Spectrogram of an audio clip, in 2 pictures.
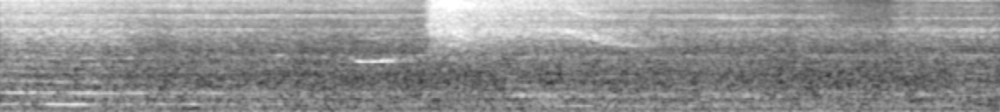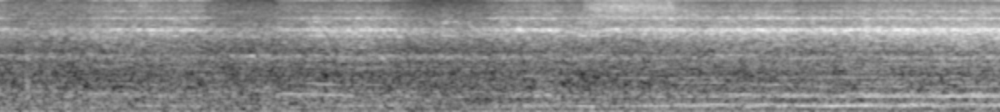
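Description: Amtrak passenger train rolling slowly through the station with a steady low rumble. Its wheels squeal in drawn-out tones near the start and again near the end, and a brief high squeal falls away about two seconds in.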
